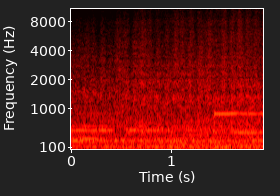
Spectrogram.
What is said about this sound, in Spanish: está saliendo de la estación. Y el vagón comienza a rodar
